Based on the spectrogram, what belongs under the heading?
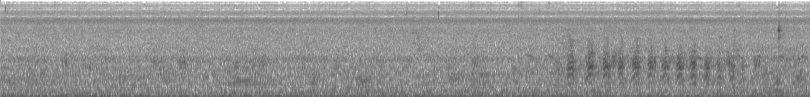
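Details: Morning at the Jardin aux Canards pond in Monaco: ducks on the water, a constant low rumble, then a quick burst of several nasal, rapidly repeated calls near the end.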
